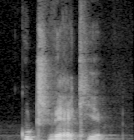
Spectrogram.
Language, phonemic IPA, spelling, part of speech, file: Dutch, /ˈkutswɛrᵊkjə/, koetswerkje, noun, Nl-koetswerkje.ogg
- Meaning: diminutive of koetswerk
